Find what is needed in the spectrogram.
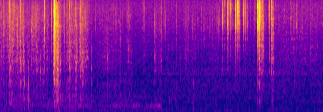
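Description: Dry twigs and brushwood snapping and rustling as they are pushed into a small fire, with a loud crack about a second in. A few more sharp cracks come close together near the end.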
